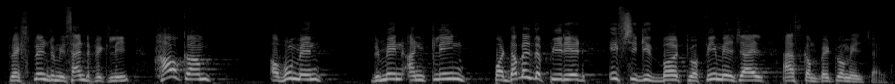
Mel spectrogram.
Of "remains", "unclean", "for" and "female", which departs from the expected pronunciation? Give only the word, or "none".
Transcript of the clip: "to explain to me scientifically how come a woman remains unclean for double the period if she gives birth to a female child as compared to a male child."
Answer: remains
